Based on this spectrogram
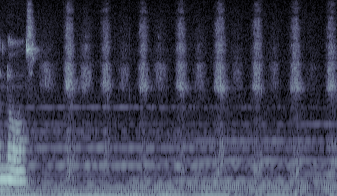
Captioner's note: breathing loudly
